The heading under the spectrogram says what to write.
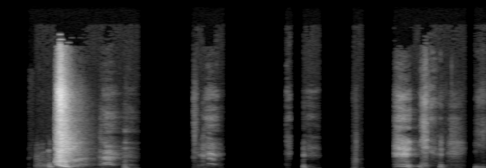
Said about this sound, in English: I wasn't laughing. I was trying to hold in a sneeze right as you asked me that question. I just heard you fucking erupt with like what sounded like a laugh.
